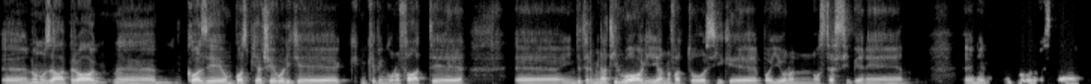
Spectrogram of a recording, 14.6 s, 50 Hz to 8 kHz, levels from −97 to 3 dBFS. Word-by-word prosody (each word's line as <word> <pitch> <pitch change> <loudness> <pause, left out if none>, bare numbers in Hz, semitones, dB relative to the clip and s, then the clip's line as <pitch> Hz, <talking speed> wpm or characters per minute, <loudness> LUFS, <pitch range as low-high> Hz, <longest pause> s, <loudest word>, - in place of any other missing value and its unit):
ehm, 115 0 -2
non 130 +1 -2
usa 120 -2 +3
però 125 0 +5 0.2
ehm, 115 -3 -4
cose 130 0 +4
un 125 -1 0
po' 125 - +4
spiacevoli 125 +1 0
che 115 -2 +1
c - - -24
che 135 - -9
vengono 120 -1 -4
fatte, 115 -1 +1 0.6
ehm, 110 -1 -1
in 120 +1 -8
determinati 125 +2 -2
luoghi 125 -2 +5
hanno 115 -2 0
fatto 115 -1 -1
sì 110 +1 -5
che 110 -2 0
poi 110 0 -1
io 115 0 0
non 110 -1 -7
non 105 0 -7
stessi 115 +2 -3
bene, 110 -2 -4 0.8
ehm, 115 -1 -3
nel 115 0 -4 0.3
luogo 115 -1 -1
dove 110 - -7
stavo. 105 -2 -2
115 Hz, 135 wpm, -26 LUFS, 110-120 Hz, 0.8 s, però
